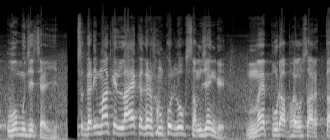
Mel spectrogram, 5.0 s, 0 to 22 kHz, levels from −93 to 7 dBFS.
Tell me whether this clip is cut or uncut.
cut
